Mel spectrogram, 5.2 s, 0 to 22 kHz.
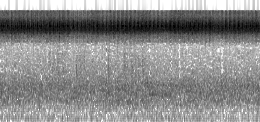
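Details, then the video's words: Summer forest at night, filled with a chorus of chirping crickets. Their unbroken, shrill high buzz stays even from start to finish, with faint flickering pulses within the drone and nothing else audible. "Pure cricket music for 20 min"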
